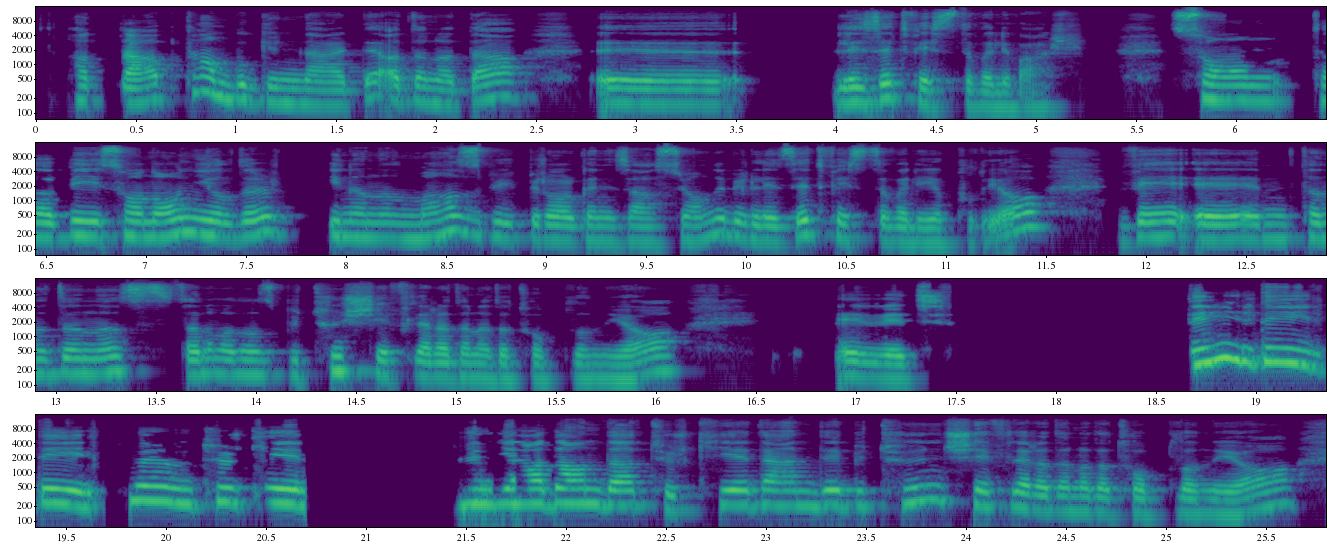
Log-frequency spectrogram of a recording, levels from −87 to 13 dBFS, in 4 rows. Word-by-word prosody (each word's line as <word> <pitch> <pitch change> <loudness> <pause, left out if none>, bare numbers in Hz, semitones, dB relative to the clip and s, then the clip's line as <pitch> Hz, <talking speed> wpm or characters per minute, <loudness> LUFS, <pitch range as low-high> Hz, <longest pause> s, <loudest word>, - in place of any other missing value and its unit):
Hatta 180 0 -1
tam 270 -7 -1
bugünlerde 155 -5 -3
Adana'da, 180 +6 -2 0.4
eee, 155 -2 0 0.5
lezzet 170 +6 +2
festivali 145 -5 -1
var. 130 +1 -13 0.4
Son, 185 - +3
tabii 180 +1 +1
son 185 0 +1
on 200 +5 +2
yıldır 195 +4 +1 0.2
inanılmaz 180 +4 -3
büyük 170 -2 -6
bir 165 - -3
organizasyonla 150 +4 -2
bir 180 -3 -3
lezzet 190 +8 +1
festivali 160 -6 -2
yapılıyor 250 - -3 0.3
ve, 160 +5 -1
emm, 160 -2 +3
tanıdığınız 180 +3 -1
tanımadığınız 165 -1 -2
bütün 160 +5 -3
şefler 160 -6 0
Adana'da 140 -2 -2
toplanıyor. 135 +5 -5 0.8
Evet. 140 - 0 1.2
Değil, 305 +2 +8
değil, 285 -6 +4
değil. 220 -4 +5 0.2
Tüm 255 -4 +4
Türkiye 240 -1 +4 0.8
dünyadan 230 0 +2
da 215 -1 +3
Türkiye'den 210 +3 -1
de 220 0 +3
bütün 230 +6 -5
şefler 210 -7 0
Adana'da 160 -2 -1
toplanıyor, 150 +7 -4
180 Hz, 100 wpm, -24 LUFS, 155-215 Hz, 1.2 s, Değil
